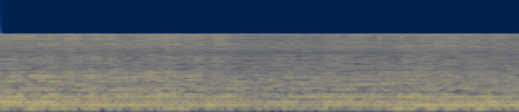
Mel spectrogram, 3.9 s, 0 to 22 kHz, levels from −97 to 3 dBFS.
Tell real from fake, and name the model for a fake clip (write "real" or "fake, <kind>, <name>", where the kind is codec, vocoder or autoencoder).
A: fake, vocoder, HiFi-GAN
